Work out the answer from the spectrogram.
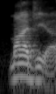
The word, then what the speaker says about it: Magia: How do you pronounce that? Magia.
